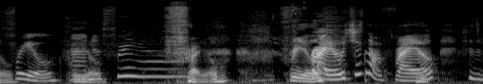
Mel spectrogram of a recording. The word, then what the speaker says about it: Friel: Is that how you pronounce it? Frail? Friel.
